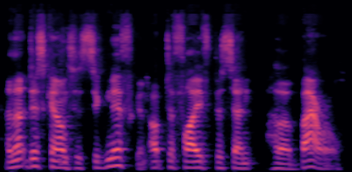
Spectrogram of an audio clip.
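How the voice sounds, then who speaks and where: A man's voice: mid-range voice, brisk, gravelly, a bit bright, slightly rough. A man, a guest analyst, giving sardonic, analytical answers in a political discussion interview.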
